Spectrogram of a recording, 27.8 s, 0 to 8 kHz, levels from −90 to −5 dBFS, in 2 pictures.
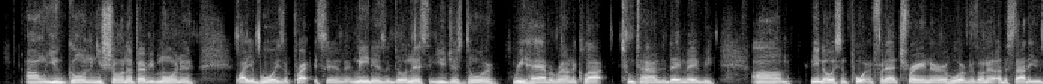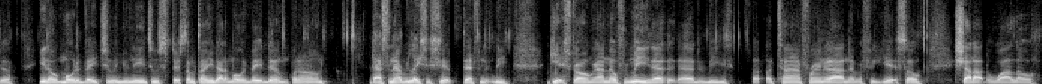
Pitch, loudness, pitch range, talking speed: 100 Hz, -19 LUFS, 95-110 Hz, 205 wpm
